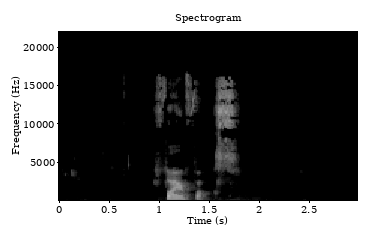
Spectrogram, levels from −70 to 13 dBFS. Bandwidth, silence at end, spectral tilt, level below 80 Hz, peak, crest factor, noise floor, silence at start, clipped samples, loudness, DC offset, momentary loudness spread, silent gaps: 16.5 kHz; 1.2 s; -2.5 dB/octave; -80 dBFS; -2 dBFS; 26 dB; -77 dBFS; 0.95 s; under 0.1%; -22 LUFS; under 0.1%; 9 LU; none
